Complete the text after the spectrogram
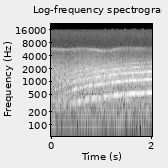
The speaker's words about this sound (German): Sirene! Das ist der Krassin!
